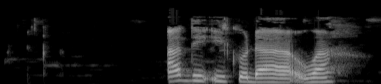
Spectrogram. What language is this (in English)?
Luo (Kenya and Tanzania)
